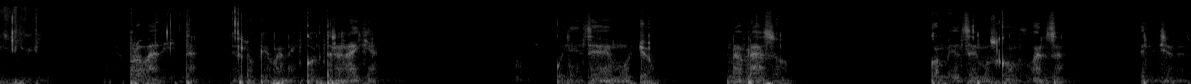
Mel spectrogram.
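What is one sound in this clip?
A man whispers very close to a microphone.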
